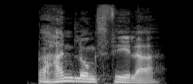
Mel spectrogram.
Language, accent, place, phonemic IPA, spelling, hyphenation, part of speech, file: German, Germany, Berlin, /bəˈhandlʊŋsˌfeːlɐ/, Behandlungsfehler, Be‧hand‧lungs‧feh‧ler, noun, De-Behandlungsfehler.ogg
- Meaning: malpractice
